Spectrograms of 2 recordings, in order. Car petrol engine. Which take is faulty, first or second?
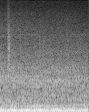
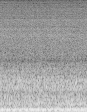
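first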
